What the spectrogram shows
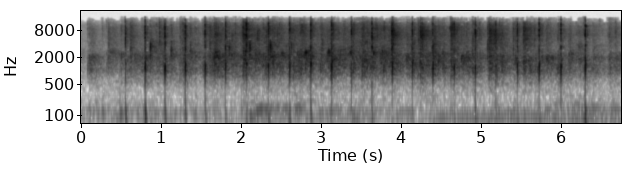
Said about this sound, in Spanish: Bueno, pues pues vamos a darnos un aplauso.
